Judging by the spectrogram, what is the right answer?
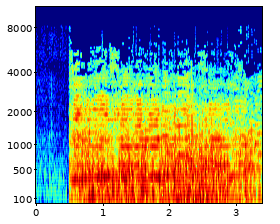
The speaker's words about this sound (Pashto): دوړې او سخت باد چلیږي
